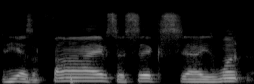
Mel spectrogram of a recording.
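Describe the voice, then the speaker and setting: A man's voice: medium pitch, normal speed, a little mellow. A man narrating a tabletop role-playing game in a casual way as game master.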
